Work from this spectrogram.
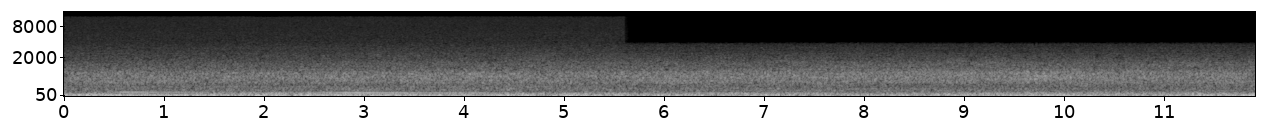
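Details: Steady low rumbling noise like distant traffic, with a faint brief hum near the start; no animal sound is heard.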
